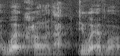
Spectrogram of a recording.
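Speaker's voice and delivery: put-on bitter, complaining tone. Retelling what a man said at a talk: imitating a bitter tone. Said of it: "he just sounded very bitter".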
